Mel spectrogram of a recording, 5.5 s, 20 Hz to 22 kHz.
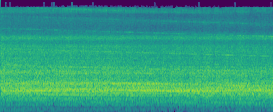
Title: Hotpoint WMF760 spin program with bad bearings May 2018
